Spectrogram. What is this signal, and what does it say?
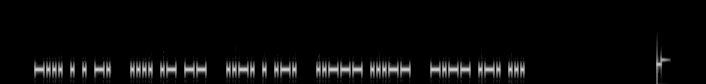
Morse code, heard as a keyed tone, about 40 wpm, 700 Hz. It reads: BEEN HAM FER 23 YRS
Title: Practice QSO - Exchange 3 - More Info - 40wpm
